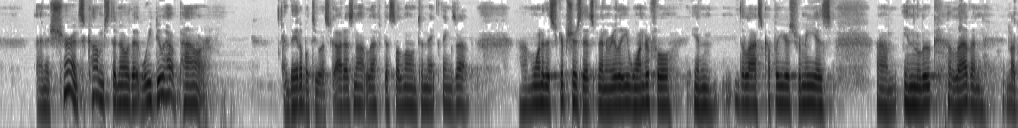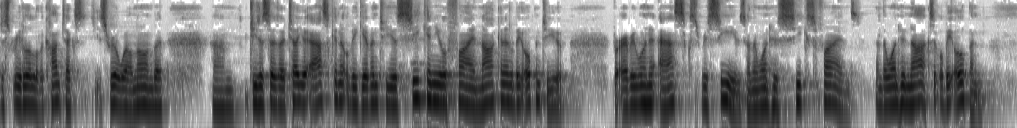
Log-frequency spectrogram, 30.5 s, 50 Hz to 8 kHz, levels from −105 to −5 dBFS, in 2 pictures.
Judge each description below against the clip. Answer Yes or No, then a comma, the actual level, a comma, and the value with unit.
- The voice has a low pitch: Yes, low, 130 Hz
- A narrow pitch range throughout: Yes, narrow, 2.1 semitones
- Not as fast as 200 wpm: No, fast, 205 wpm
